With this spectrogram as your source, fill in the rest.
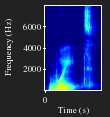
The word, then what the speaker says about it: weight: also have the homophone how do you say it it looks like wig doesn't it you really go but it's actually the same pronunciation of this verb weight this weight means a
